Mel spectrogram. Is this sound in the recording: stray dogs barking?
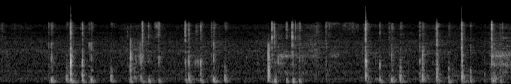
no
